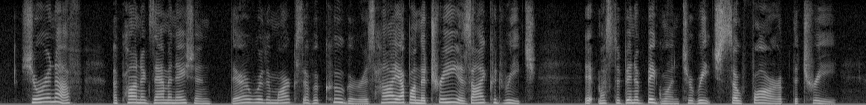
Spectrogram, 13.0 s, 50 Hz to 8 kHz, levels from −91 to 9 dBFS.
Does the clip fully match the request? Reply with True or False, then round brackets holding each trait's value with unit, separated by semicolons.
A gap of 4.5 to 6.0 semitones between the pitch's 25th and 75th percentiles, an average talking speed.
True (5.2 semitones; 160 wpm)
